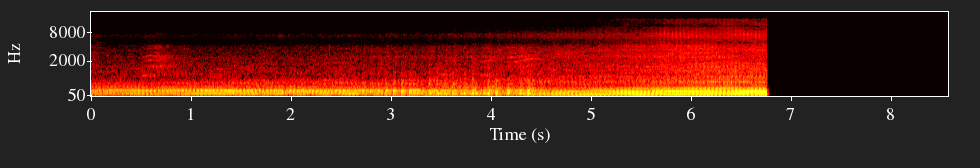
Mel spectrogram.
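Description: A motor vehicle engine running steadily, growing louder over the last couple of seconds, then cut off abruptly by an edit about seven seconds in.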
